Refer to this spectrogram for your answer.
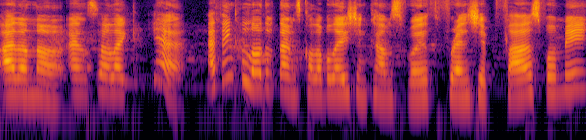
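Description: In a Japanese accent, a woman projects a raised voice with a bright, sharp tone, high pitch, ordinary pitch variation and a moderate pace. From Japan (Tokyo). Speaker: musician. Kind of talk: interview. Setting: backstage at music festival.

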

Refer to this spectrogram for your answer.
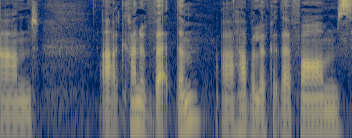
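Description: With an English accent, a woman speaks at a fairly quick pace in a very deep, low pitch. Her pitch variation is ordinary. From England. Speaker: food business founder. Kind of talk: radio interview. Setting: radio studio.

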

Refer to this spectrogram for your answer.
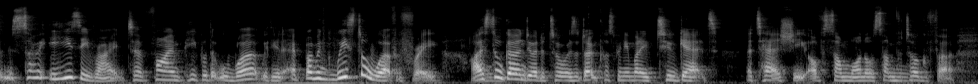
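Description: A woman with a British accent talks at a very fast pace with lively intonation and a dark, mellow tone. The recording is very clean, with a silent background. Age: 40s. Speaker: makeup artist. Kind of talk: casual chat.

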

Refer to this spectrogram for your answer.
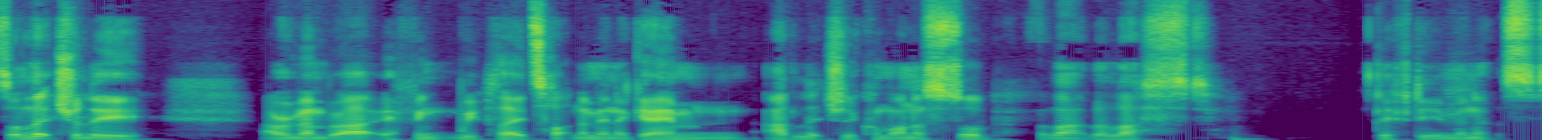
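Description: With a Lancashire accent, a man talks at a fairly quick pace in a fairly low pitch with ordinary pitch variation, on a very clean recording with a silent background and a dry, close sound with no echo. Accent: Lancashire (Bolton) English. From northern England, Bolton. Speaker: professional footballer. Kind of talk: casual interview.

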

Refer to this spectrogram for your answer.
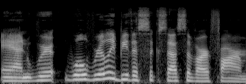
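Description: A woman with an Upper Midwest accent speaks at a fairly low pitch. The recording is very clean with a silent background. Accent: Upper Midwest (Minnesota). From central Minnesota. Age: 30s. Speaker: hog farmer. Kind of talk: interview.

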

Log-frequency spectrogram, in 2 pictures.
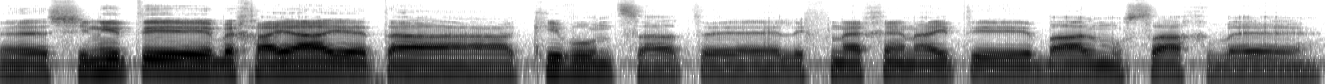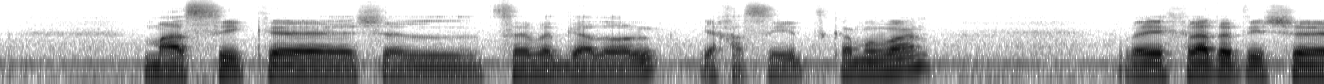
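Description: A man talks at a very slow pace in a fairly low pitch. His intonation stays fairly even. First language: Spanish (speaking Hebrew). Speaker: boat maintenance manager. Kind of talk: interview. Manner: hesitant with fillers.

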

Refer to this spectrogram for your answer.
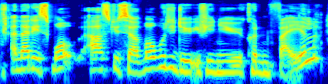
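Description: Noticeable background noise runs under a woman's voice. She speaks at a medium pitch with ordinary pitch variation. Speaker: entrepreneur and author. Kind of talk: interview. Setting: studio.

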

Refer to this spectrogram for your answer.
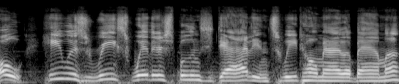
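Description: A man speaks at a fairly slow pace in a put-on character voice. His pitch sits high for a man. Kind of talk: comic overacting. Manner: cranky, saucy, dismissive.

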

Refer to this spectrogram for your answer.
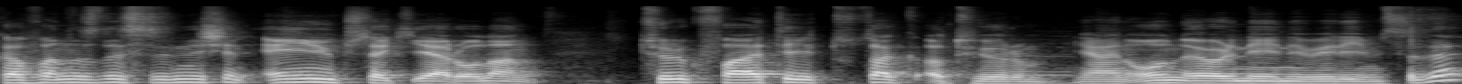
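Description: Here is a man with an unremarkable speaking voice, pitched at a medium level. He talks at a fairly quick pace with lively intonation over a quiet background. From Bursa, Turkey. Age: 30s. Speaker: chef. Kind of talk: talk to students with Q&A.

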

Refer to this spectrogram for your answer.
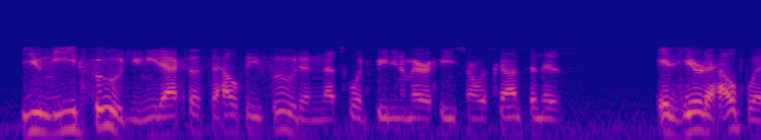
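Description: A man's medium-pitched voice, very fast pace and fairly even intonation. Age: 30s. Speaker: food bank representative. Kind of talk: radio interview.

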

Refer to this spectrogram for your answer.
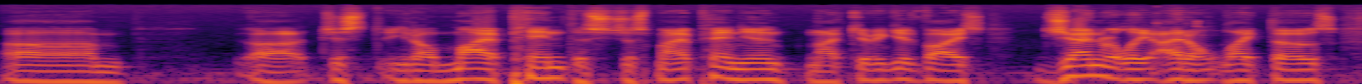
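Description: A man speaks at a moderate pace with fairly even intonation and a fairly low pitch, in an unremarkable speaking voice. The recording is very clean, with a silent background. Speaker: financial advisor. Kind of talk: radio talk show discussing finance. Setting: studio.

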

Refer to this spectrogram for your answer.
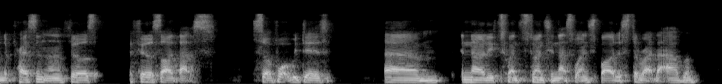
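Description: A man with an English accent speaks in a fairly low voice with a dark, mellow tone and monotone, flat intonation. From Liverpool, England. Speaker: drummer in a rock band. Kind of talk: interview. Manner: hesitant, many fillers.

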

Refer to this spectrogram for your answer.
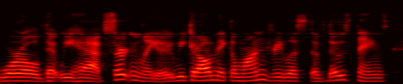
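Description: Woman with an unremarkable speaking voice and ordinary pitch variation, against a quiet background. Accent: American. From Midwest US, St. Louis, Missouri. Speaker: business coach. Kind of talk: radio interview.

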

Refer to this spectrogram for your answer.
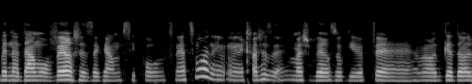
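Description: The sound is dry and close, with no echo. A woman talks in a normal speaking voice at medium pitch. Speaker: podcast host. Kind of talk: interview conversation.

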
